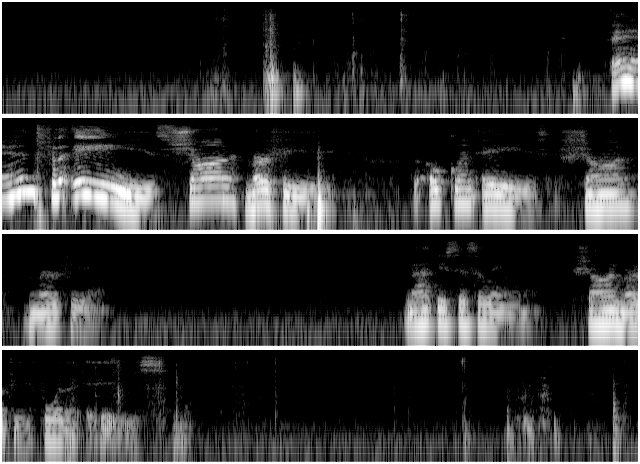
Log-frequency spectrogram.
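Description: Stiff cards rustle and click as they are shuffled between hands.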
